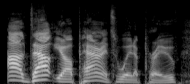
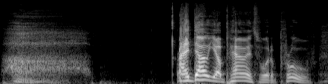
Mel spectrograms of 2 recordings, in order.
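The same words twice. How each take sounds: First: Put-on Garnet in an amateur British accent; mock British character voice. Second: Slow, loud, exaggerated Cockney; hammed-up Cockney Garnet; Cockney accent. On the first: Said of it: "do a British accent for Garnet". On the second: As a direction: lay on a thick mock Cockney, higher and drawn out. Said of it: "here's a Cockney accent for Garnet".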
